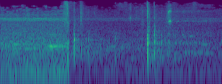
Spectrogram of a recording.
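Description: Tennis racket strings hitting the ball twice on a hard court: a serve about two-thirds of a second in, then the return under a second later, each a sharp pop. A steady crowd murmur fades as the serve is struck.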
